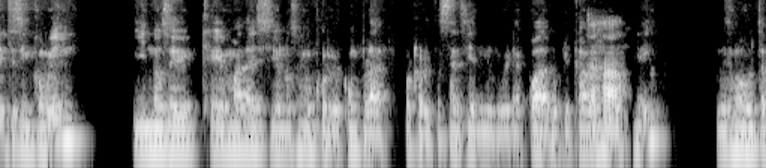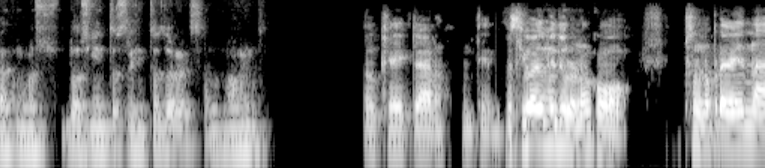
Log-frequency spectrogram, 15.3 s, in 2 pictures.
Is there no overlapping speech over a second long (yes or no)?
yes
